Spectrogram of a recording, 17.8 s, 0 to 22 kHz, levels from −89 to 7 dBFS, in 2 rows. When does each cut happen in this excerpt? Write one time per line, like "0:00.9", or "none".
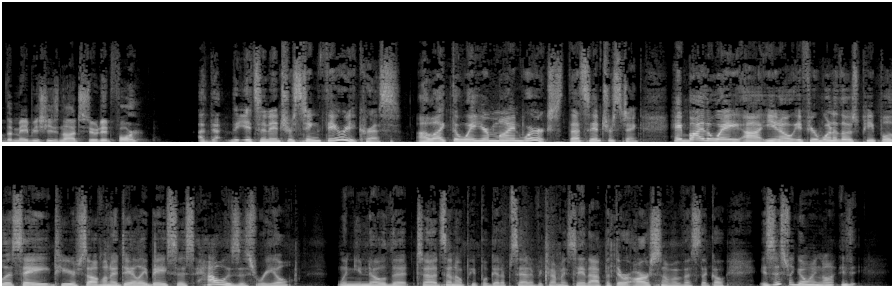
0:13.3
0:16.8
